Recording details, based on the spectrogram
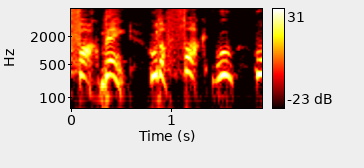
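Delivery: very high, drawn-out, alarmed, startled swearing. Voicing a character just hit with a shovel, startled cursing. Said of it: "You hear her start like".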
